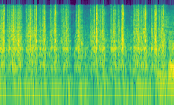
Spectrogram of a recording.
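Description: Typewriter sound effect: a quick run of sharp key clacks, about eight a second.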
